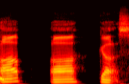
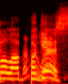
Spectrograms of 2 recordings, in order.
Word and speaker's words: Snuffleupagus: up gus.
